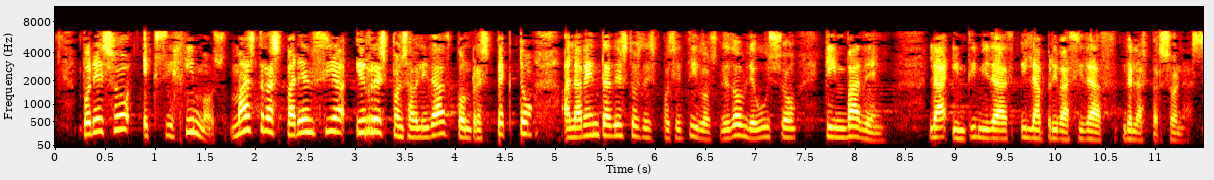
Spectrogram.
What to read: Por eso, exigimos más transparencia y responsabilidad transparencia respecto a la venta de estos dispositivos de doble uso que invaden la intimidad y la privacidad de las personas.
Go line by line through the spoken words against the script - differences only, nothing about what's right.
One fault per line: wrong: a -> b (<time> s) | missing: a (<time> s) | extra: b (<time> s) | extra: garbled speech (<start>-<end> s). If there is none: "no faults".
wrong: transparencia -> con (4.0 s)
